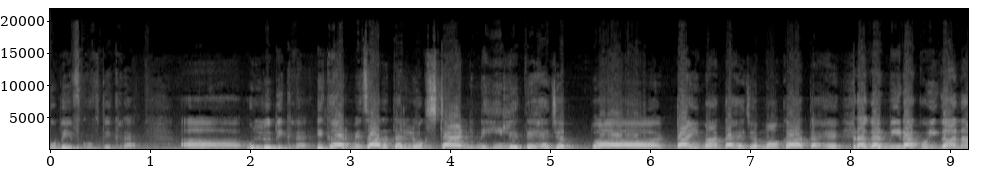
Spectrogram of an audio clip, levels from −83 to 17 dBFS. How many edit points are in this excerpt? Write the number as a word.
two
